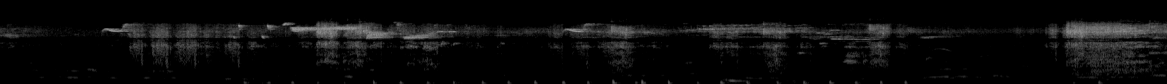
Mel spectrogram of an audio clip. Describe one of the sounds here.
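A large creature roars and screeches in bursts.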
